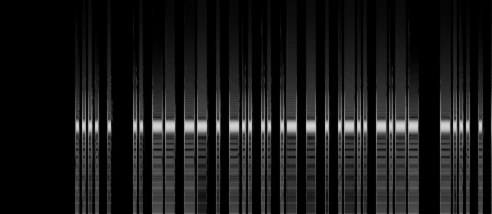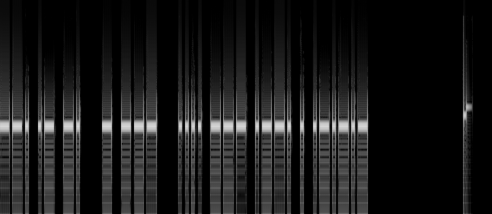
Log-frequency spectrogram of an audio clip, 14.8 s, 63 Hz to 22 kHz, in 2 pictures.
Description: Morse code, heard as a keyed tone, about 25 wpm, 700 Hz. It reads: HE IMMEDIATELY BEGAN TO HOPE.
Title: Sentences from Top 1100 Words 25wpm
